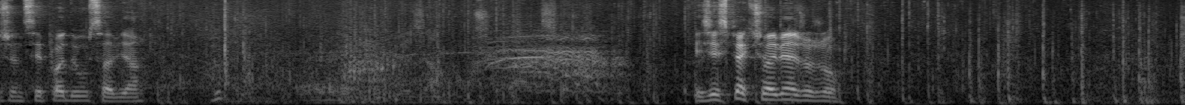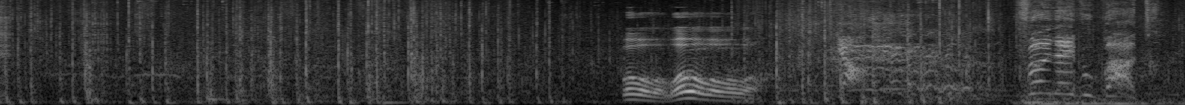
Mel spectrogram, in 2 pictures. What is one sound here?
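Horse hooves thud on the ground and wooden planks.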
